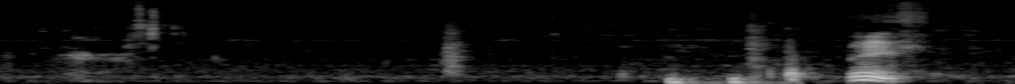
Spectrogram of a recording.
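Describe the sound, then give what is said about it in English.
Someone takes a first sip of stout: a few soft wet mouth clicks, then several gulping swallows, ending with a short satisfied voiced exhale. “I'm gonna take my first sip here.”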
